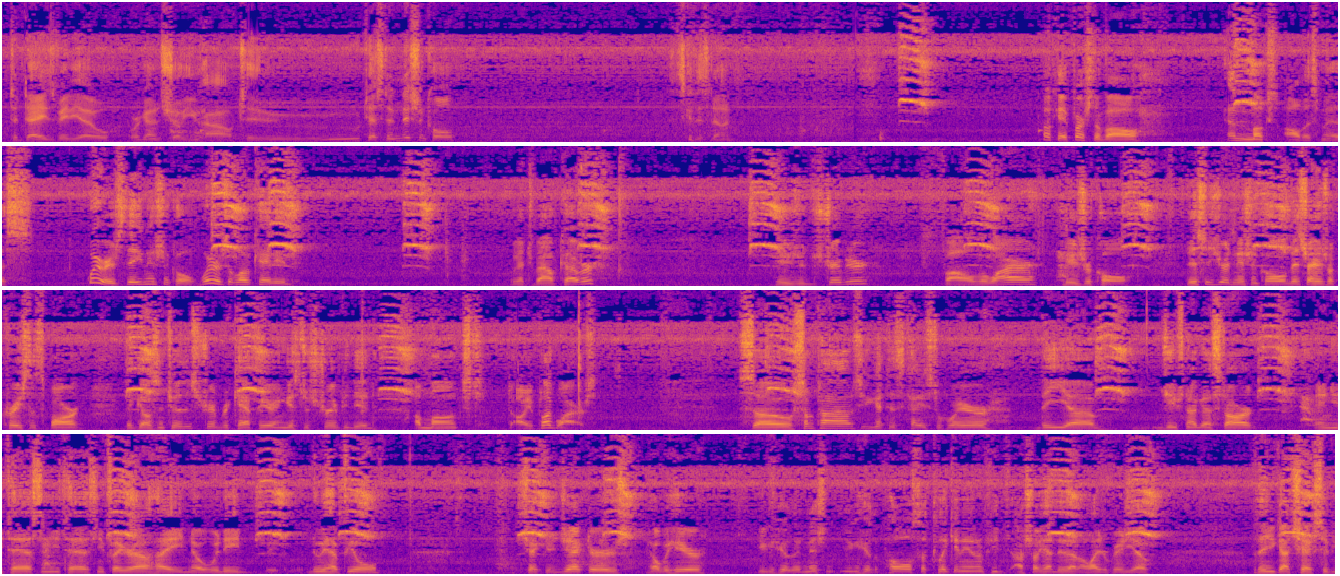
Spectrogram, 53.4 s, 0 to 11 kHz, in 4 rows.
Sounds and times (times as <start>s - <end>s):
Speech: 0.0s - 4.6s, 6.7s - 7.4s, 10.4s - 11.6s, 12.2s - 16.4s, 18.4s - 19.4s, 21.1s - 22.1s, 22.8s - 32.7s, 34.1s - 43.9s, 45.3s - 51.6s, 52.6s - 53.4s
Outside, urban or manmade: 0.0s - 53.4s.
